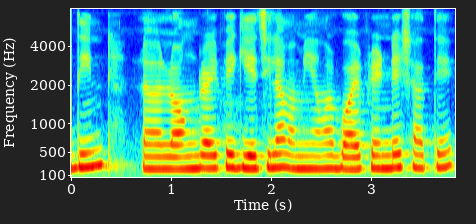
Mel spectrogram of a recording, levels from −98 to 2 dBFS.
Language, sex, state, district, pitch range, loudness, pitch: Bengali, female, West Bengal, North 24 Parganas, 215-240 Hz, -13 LUFS, 225 Hz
